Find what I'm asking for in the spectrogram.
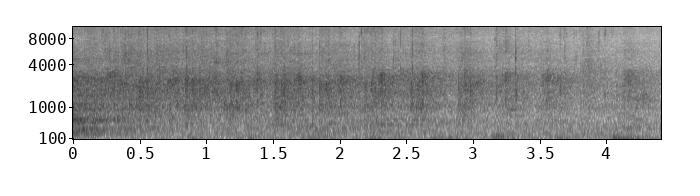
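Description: An audience at a Palakkad heritage-district award ceremony claps steadily for several seconds, a dense, sustained wash of applause from a hall crowd with no break.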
